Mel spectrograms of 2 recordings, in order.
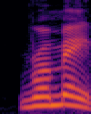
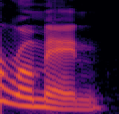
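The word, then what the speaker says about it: Romijn: How do you How do you pronounce that? Give me a second. Roma. Rebecca Roma.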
